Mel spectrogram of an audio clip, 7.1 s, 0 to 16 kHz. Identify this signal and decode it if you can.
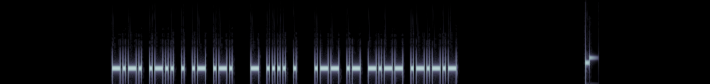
Morse code, heard as a keyed tone, about 44 wpm, 700 Hz. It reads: CLEAR THE WAY.
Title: Sentences from Top 500 Words 45wpm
